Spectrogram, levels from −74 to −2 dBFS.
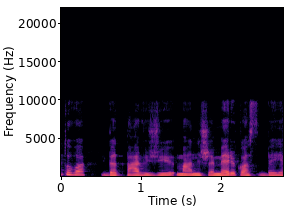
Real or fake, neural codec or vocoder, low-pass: fake; vocoder, 22.05 kHz, 80 mel bands, Vocos; 9.9 kHz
